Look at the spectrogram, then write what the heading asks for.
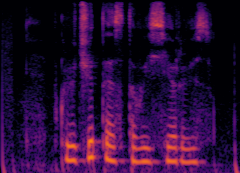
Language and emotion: Russian, neutral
